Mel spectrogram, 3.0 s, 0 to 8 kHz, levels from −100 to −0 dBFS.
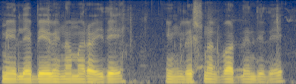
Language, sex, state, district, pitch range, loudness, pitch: Kannada, male, Karnataka, Bidar, 95-100 Hz, -16 LUFS, 95 Hz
